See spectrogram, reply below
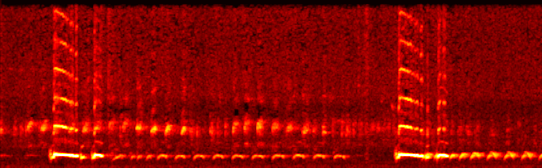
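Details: Zebra dove of a local strain, a strong singer, calling to prompt a male to sing: two phrases, each a loud bright opening note trailing into a long chain of rapid, even coos.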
